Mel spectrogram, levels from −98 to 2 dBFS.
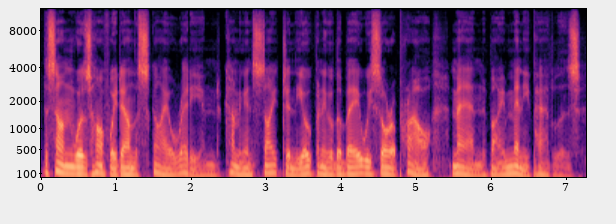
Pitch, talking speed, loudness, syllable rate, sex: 90 Hz, 215 wpm, -20 LUFS, 5.0 syllables/s, male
